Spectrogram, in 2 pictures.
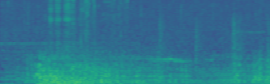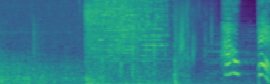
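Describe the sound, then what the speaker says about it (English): Glass shatters in a sudden loud crash amid rain and rumbling thunder in the Arkham Horror video game, with brief voice sounds before and after the break. "What I need is something heavy to smash this window."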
